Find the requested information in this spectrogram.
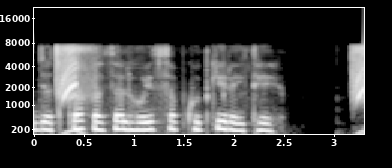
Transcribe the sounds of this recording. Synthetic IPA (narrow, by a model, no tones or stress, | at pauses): d͡ʒɐt̪kafɐsəlɦoːisɐbkʰʊd̪keɾɐɦit̪ʰeː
